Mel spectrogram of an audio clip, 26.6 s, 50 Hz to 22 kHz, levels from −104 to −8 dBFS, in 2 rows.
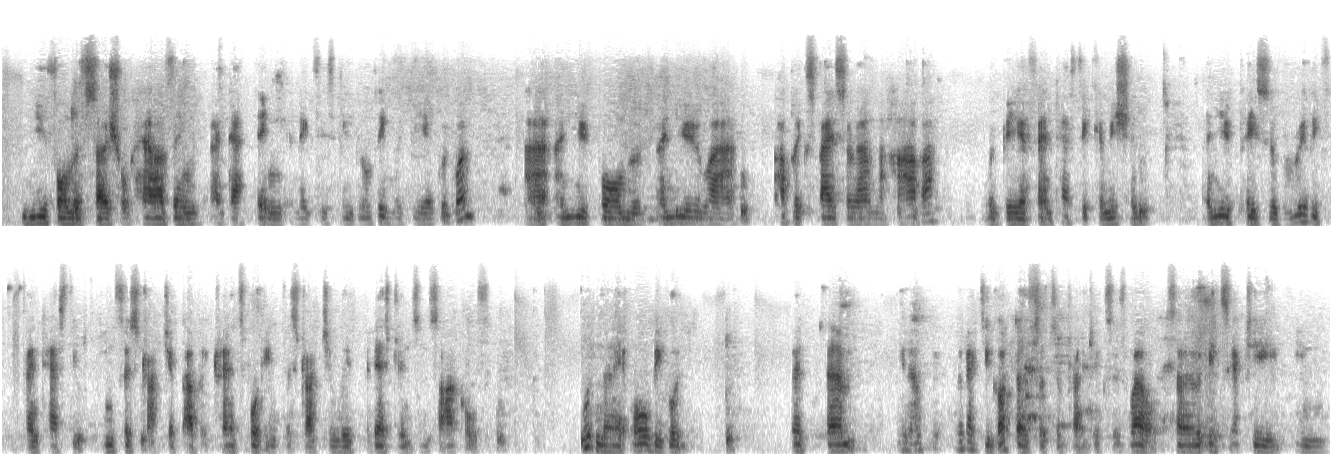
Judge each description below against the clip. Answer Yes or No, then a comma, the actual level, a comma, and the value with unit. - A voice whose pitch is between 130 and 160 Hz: No, low, 100 Hz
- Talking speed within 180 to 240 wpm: No, average, 155 wpm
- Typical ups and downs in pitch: No, narrow, 2.2 semitones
